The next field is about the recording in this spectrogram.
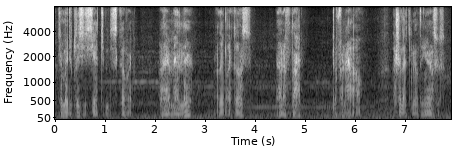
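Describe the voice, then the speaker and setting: A man playing a solemn, brooding scholar reading out secret journal pages in a grave, measured, theatrical way for a game. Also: rumbling low, vocal fry, a bit bright, heavily acted, poor audio. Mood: wondering. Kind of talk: dramatic reading of game lore.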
